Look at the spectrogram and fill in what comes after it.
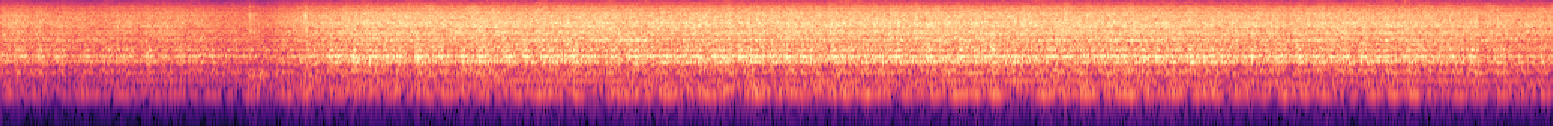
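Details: Boxford lathe motor removed from the lathe for a check-over. Steady, even hum running up smoothly with no knocking, grinding or whine. Normal motor run.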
